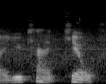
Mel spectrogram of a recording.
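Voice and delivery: usual speaking voice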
